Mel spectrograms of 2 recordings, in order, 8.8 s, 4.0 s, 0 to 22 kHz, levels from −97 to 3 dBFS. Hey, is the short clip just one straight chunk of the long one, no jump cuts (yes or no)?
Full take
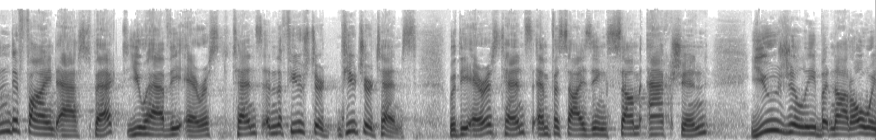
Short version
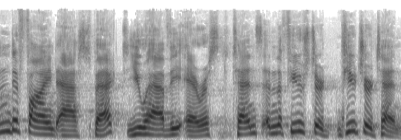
yes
